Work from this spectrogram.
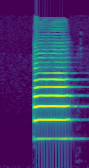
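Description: A single sustained F on a B-flat piccolo trumpet, bright and clean with rich harmonics, held for about half a second before decaying, played alone.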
